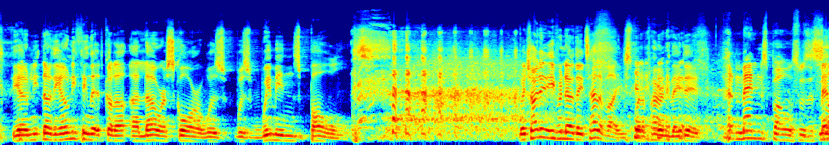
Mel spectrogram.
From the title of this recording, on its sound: Leicester Square Theatre Podcast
